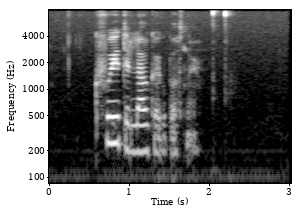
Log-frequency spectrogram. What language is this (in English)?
Faroese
